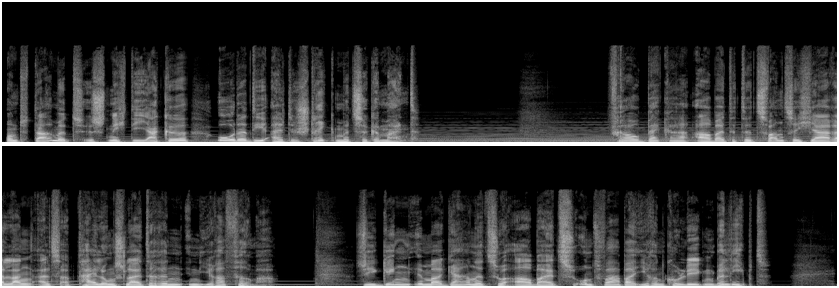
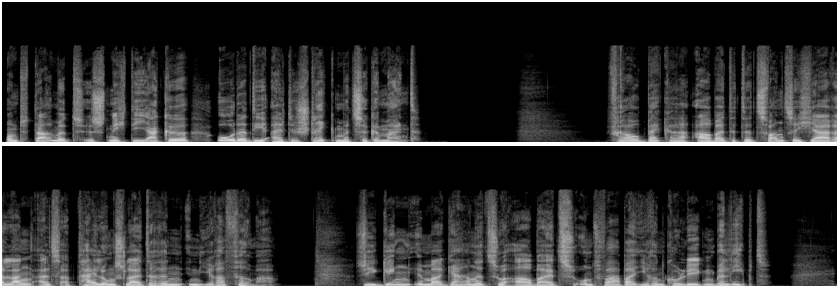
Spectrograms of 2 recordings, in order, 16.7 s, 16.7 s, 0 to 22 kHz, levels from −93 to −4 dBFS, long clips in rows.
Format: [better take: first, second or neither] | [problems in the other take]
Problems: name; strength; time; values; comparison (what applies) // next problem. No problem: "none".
second | background music; faint; throughout; 25 dB below the speech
